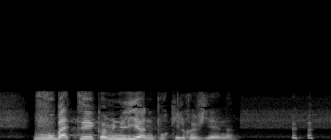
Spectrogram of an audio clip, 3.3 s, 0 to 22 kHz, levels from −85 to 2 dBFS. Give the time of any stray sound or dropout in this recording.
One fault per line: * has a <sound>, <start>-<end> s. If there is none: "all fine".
* has a laugh, 2.9-3.2 s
